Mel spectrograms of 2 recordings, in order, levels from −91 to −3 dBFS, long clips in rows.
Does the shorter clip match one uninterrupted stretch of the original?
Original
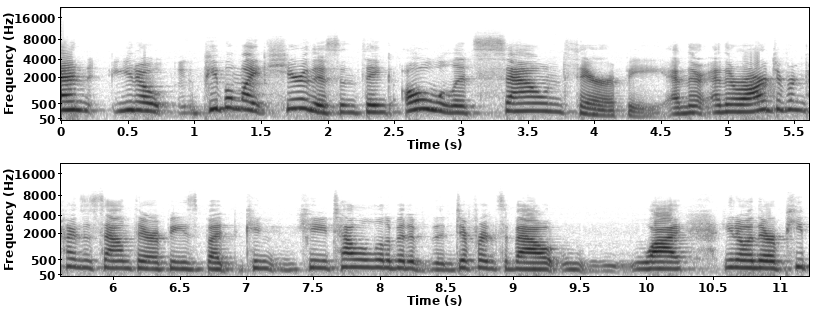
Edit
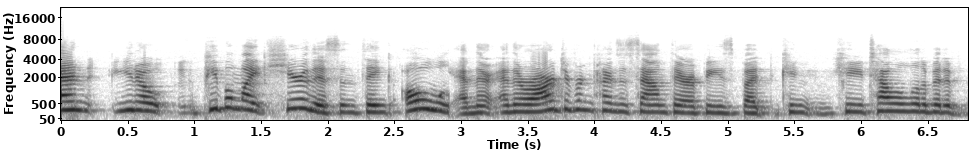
no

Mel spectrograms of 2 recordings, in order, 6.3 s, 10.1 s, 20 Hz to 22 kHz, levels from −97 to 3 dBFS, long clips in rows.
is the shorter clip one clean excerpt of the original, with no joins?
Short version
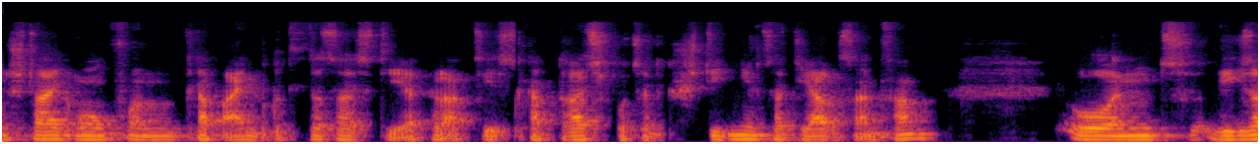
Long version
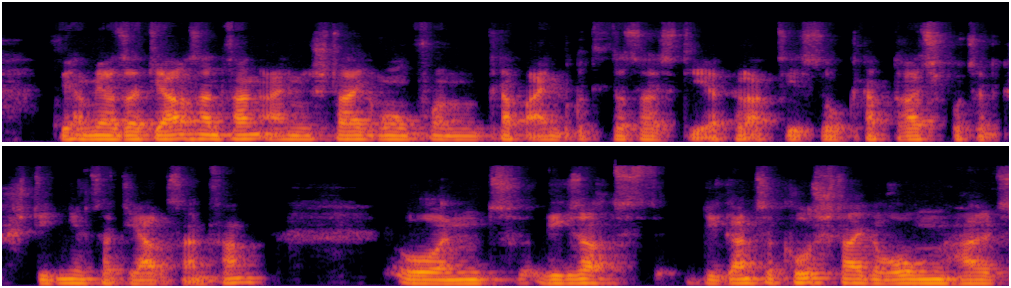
no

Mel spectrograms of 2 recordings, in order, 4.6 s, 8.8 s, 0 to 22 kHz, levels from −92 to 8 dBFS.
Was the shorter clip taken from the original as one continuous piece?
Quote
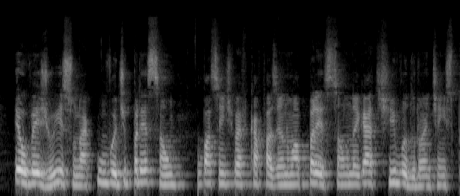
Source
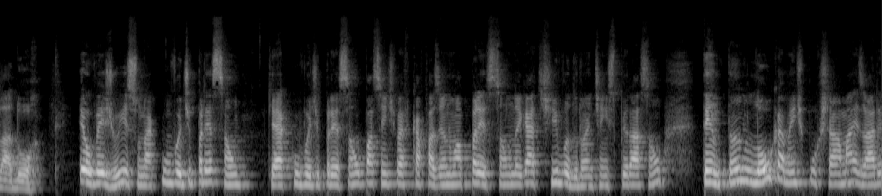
no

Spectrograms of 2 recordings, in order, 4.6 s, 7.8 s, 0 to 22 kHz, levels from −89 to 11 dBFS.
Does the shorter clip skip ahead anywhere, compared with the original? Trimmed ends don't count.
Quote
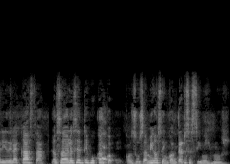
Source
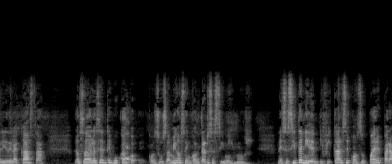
yes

